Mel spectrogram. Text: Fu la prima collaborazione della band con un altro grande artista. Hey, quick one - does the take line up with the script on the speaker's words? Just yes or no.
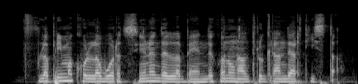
yes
